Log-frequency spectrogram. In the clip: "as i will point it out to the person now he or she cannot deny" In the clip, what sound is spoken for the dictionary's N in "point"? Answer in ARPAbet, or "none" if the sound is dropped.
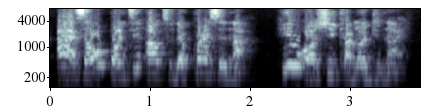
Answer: N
